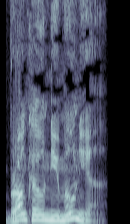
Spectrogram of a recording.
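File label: "bronchopneumonia", British English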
